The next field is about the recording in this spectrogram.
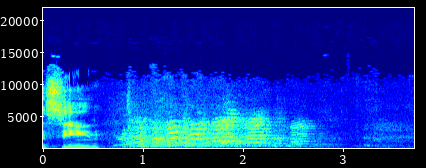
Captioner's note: laughter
